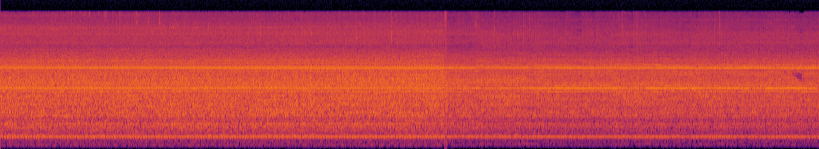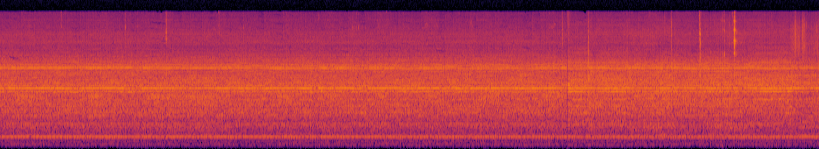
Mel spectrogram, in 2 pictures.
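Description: Vertical milling machine running steadily while a small drill bores into the edge of a metal disc, with a steady hiss from the mist-coolant nozzle at the bit. The overall sound drops slightly about nine seconds in.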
